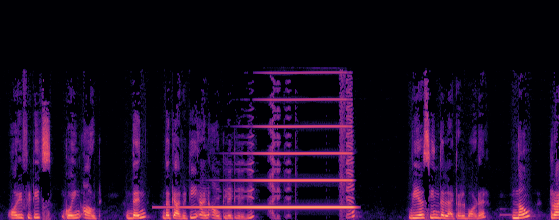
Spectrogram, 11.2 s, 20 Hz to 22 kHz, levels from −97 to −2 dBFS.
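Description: From 3.04 to 7.21 s, loudspeaker feedback squeal: a 1.3 kHz tone swells over roughly two seconds as mic-to-speaker loop gain exceeds unity, ending about 5 dB above the programme.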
